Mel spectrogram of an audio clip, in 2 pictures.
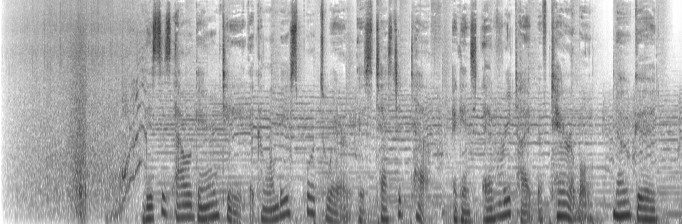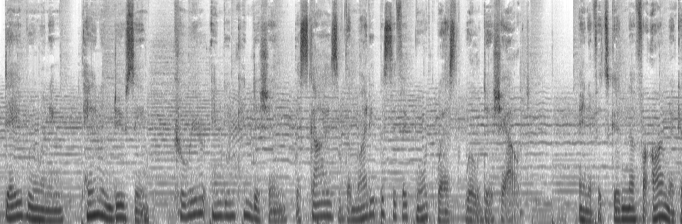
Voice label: Commercial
